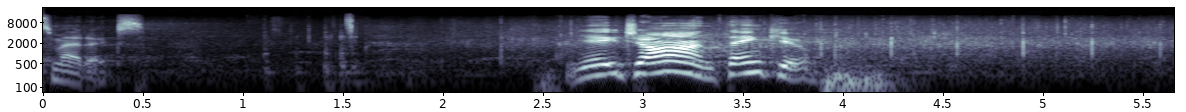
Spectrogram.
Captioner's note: applause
